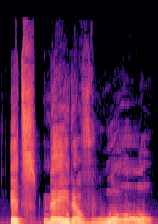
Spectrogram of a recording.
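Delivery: put-on wondering child noticing; a hint of a child. Child at the tree, slow and wondering.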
